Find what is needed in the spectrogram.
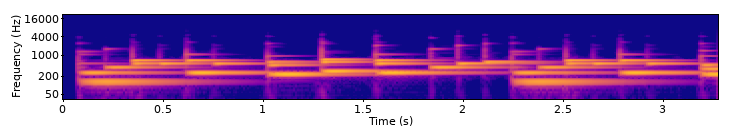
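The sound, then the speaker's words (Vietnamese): A telephone rings suddenly with a melodic electronic ringtone, a bright phrase of stepped notes repeating steadily and loudly with no voices over it. “Lúc này điện thoại bỗng vang lên.”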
